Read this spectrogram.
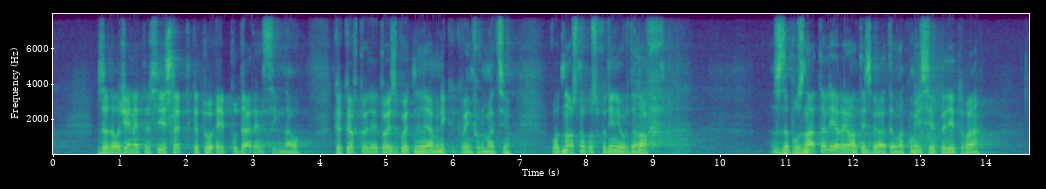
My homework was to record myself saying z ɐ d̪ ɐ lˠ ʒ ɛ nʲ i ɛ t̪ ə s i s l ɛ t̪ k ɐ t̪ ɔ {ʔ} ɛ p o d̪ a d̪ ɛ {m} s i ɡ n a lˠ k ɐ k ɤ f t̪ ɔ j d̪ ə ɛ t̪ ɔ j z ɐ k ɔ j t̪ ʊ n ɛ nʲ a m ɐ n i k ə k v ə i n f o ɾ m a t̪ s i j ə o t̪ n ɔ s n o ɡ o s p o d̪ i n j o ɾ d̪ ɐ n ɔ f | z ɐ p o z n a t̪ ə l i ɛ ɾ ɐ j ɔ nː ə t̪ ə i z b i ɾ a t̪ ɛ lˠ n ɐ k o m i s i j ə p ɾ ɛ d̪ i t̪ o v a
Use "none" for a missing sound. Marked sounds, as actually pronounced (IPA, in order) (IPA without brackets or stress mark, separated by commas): ʔ, n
